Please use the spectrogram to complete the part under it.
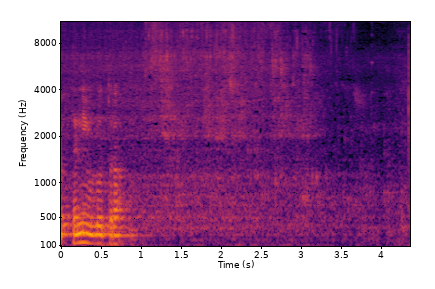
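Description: Water pours into a pot.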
